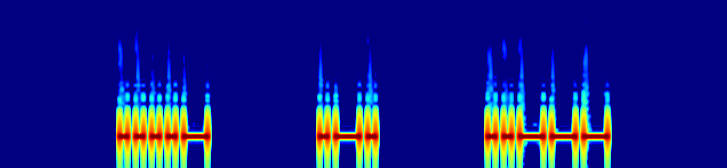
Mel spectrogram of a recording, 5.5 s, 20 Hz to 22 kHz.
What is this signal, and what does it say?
Morse code, heard as a keyed tone, about 20 wpm, spaced as for 8 wpm, 690 Hz. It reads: 4R2
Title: 133 Lesson 22e - Question Mark - Three Characters 20wpm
